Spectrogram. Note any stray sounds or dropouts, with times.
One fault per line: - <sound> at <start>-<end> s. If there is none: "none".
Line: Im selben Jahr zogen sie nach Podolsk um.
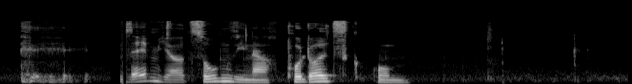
- laugh at 0.2-0.9 s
